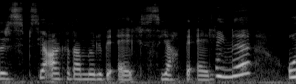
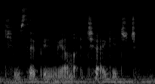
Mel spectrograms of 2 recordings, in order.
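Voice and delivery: a hushed confession, barely voiced; secret whisper; 16 dB quieter than usual. Real, not acted. Confessing a secret to viewers, whispered. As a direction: whisper it so nobody else hears.

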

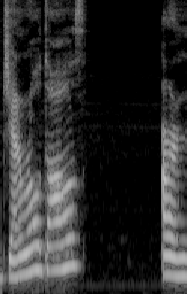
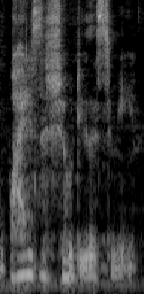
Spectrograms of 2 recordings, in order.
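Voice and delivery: whispered complaint; 7 dB quieter than usual. Real, not acted. Viewer whispering to the show, in dread. Whispered plea about a scary doll.

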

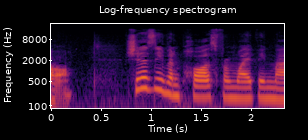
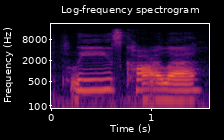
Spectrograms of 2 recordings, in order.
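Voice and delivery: pleading; 7 semitones higher, much slower than usual. Acted. Girl begging Carla for a visit, higher. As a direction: plead with her.

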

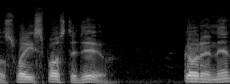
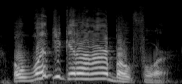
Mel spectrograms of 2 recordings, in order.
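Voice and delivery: sailors' challenge; 11 semitones higher, 5 dB louder than usual. Retold or imitated. Sailors confronting Jonah on boat.

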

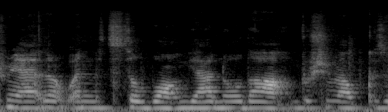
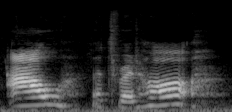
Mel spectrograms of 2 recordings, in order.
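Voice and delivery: loud yelp, then slow complaint; pained yelp; 2 semitones higher, 11 dB louder, much slower than usual. Real, not acted. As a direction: yelp at the heat. Touching hot curler.

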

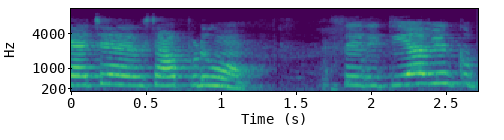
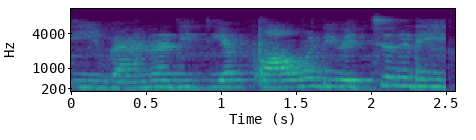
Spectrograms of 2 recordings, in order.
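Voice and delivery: softer, slower begging; hushed pleading; 4 semitones lower, 9 dB quieter than usual. Acted. Sister pleading softly to leave Diya's biscuit. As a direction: beg quietly, don't let her be hurt.

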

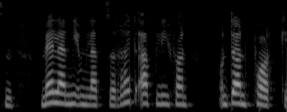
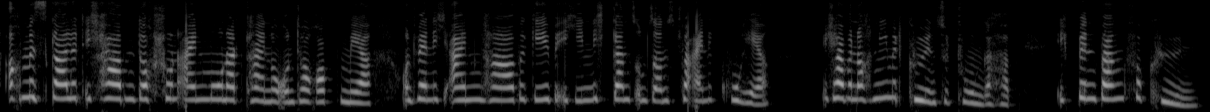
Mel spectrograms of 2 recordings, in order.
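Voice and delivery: high, pleading maid's voice; whining maid Prissy; 8 semitones higher, 5 dB louder than usual. A narrator's reading. Prissy pleads with Scarlett, high and whiny. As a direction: plead your way out of it.

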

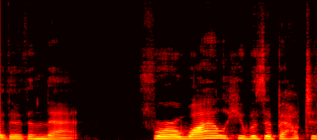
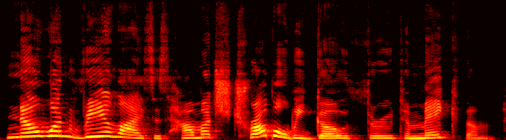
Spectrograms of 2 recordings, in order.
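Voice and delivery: put-on higher-pitched, aggrieved old hand; complaining; 6 semitones higher than usual. A narrator's reading. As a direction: grumble about unappreciated work. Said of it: "she complained".

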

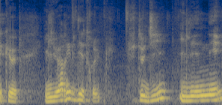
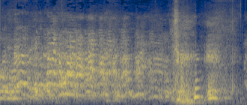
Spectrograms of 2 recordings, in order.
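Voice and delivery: laughing; 13 semitones higher than usual. Real, not acted. Comedian cracks up telling story.

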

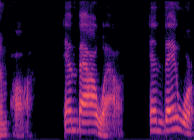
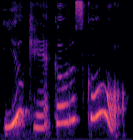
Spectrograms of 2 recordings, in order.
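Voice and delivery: much higher, slow, gentle scolding; high child voice; slower than usual. Acted. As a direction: explain it to the dog like a kid. Child tells the dog.

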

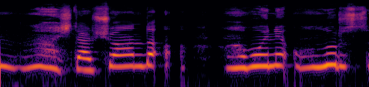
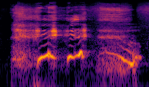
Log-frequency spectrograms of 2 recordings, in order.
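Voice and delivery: shrieking scared laugh; 12 semitones higher, 5 dB louder than usual. Real, not acted. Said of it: "Çok korktum".

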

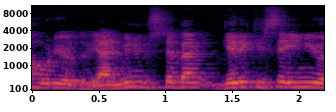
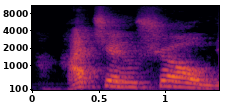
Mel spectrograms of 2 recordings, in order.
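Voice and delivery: slow, louder Karadeniz catchphrase; 6 dB louder, slower than usual. Shown as a demonstration. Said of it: "diye geçiyorum".

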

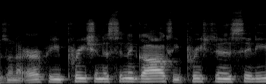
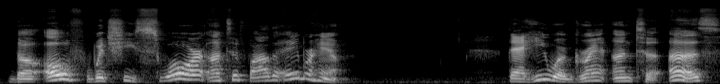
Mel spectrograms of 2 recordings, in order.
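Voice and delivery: higher, louder, slow on "oath"; emphatic reading; 5 semitones higher, 5 dB louder than usual. Shown as a demonstration. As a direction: weigh down on "oath". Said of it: "if you put emphasis on certain words".

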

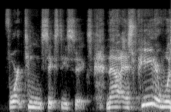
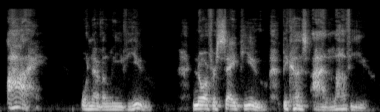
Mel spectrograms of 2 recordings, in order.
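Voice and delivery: much lower, soft, gentle; Jesus comforting the listener; tender promise; 10 semitones lower, 6 dB quieter than usual. Acted. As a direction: reassure quietly.

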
